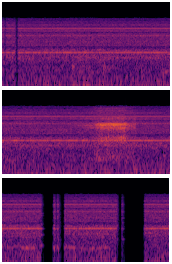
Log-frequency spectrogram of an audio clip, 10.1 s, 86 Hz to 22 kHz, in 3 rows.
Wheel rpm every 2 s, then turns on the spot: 0, 10, 0, 0, 0.
2-4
